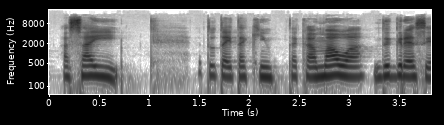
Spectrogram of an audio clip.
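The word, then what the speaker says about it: açaí: Akcent nad literką i więc bardziej akcentujemy tutaj końcówkę Czyli mamy nie asai tylko asai tutaj taki Taka mała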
